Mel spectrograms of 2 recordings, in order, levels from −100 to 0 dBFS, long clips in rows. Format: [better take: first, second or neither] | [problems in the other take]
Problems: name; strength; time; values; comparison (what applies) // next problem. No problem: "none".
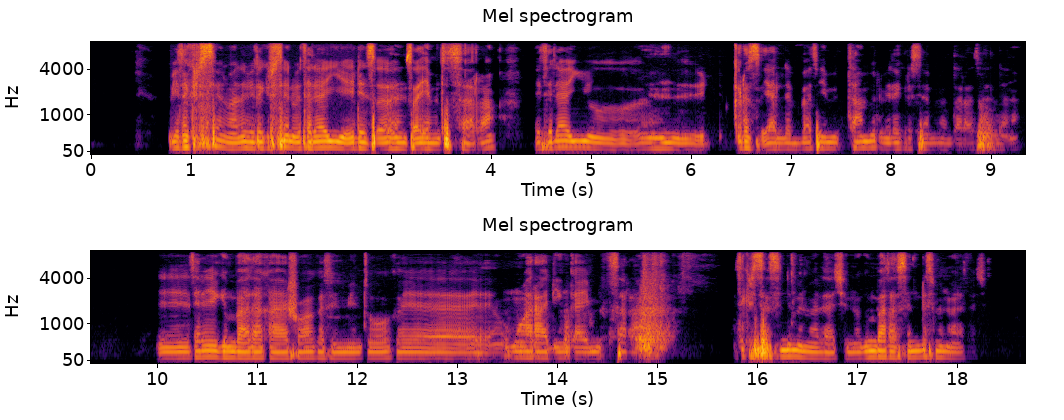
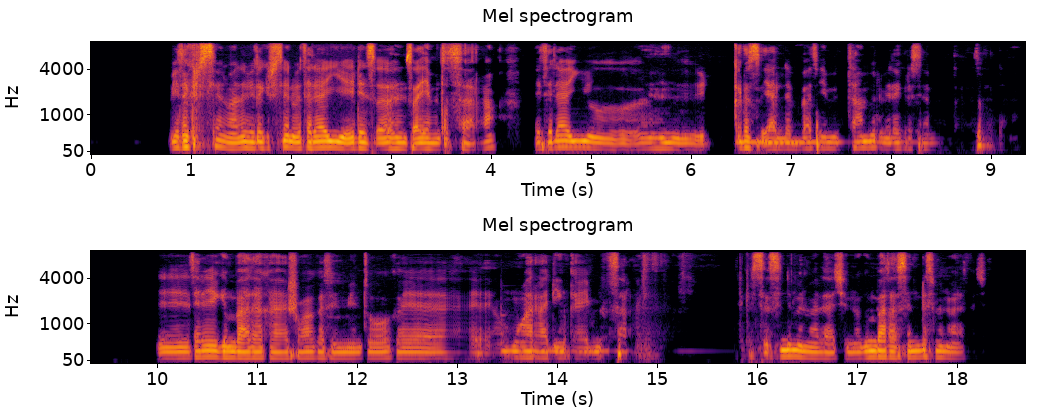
first | noise reduction (neural mask model DeepFilterNet 3)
